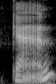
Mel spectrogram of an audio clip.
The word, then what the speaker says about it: Cannes: Okay, so Just Cannes.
